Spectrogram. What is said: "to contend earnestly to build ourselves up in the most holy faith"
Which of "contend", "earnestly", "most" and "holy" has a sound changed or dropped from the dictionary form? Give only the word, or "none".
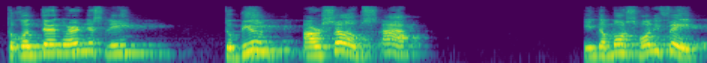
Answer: contend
